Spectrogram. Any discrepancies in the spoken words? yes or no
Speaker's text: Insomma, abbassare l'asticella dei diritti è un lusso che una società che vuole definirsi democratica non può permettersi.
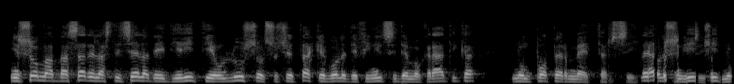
yes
